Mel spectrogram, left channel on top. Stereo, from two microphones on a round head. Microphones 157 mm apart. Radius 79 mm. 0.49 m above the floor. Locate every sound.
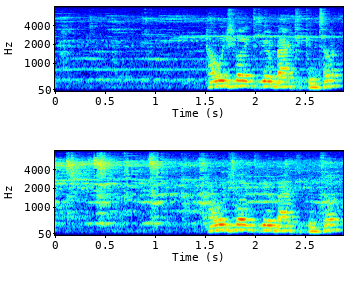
1.5 s a man speaking: 35° left (ahead or behind), 0.9 m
